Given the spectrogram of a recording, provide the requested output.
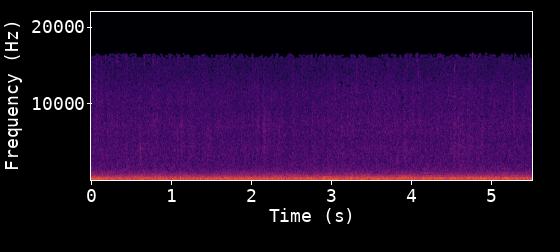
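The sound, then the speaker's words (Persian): Steady rain pours down with a deep, continuous rumble of thunder rolling underneath, a dense and unbroken storm wash with no voices. “توی درخت یه بارون خیزش نمیکرد”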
